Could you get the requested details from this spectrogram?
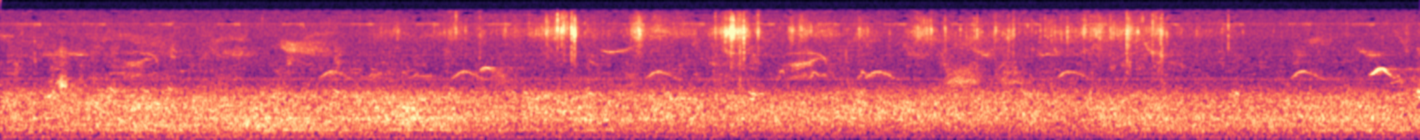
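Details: Osprey at Barr Lake in Brighton, Colorado, giving a long series of short, arched, whistled chirps, each rising then falling, repeated about once a second over a loud, steady rushing background noise.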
